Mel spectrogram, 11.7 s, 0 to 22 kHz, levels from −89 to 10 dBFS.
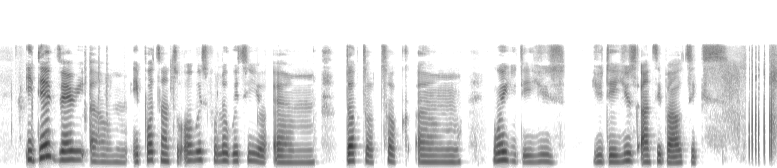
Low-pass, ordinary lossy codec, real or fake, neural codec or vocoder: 7.2 kHz; none; real; none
